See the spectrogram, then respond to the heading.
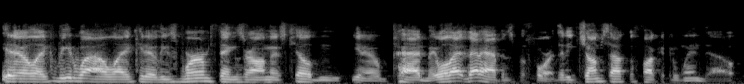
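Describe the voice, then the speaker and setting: A man's voice: medium pitch, brisk, hardly any pauses, fairly bright tone, highs cut off. A man in casual podcast chat, rambling along, swearing freely and laughing often. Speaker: podcast co-host.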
